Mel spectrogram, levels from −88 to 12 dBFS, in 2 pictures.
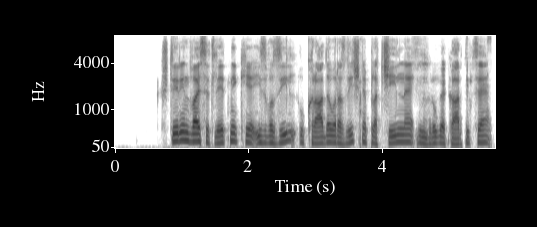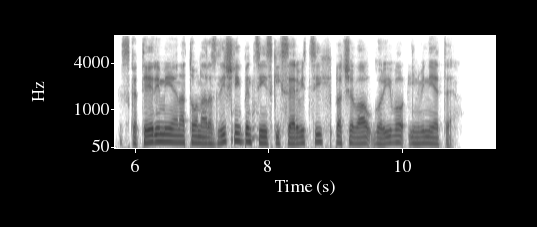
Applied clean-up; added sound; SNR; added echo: neural mask model Resemble Enhance denoiser.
